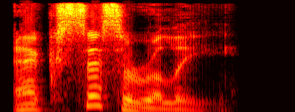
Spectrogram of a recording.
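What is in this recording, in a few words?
"accessorily", British English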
